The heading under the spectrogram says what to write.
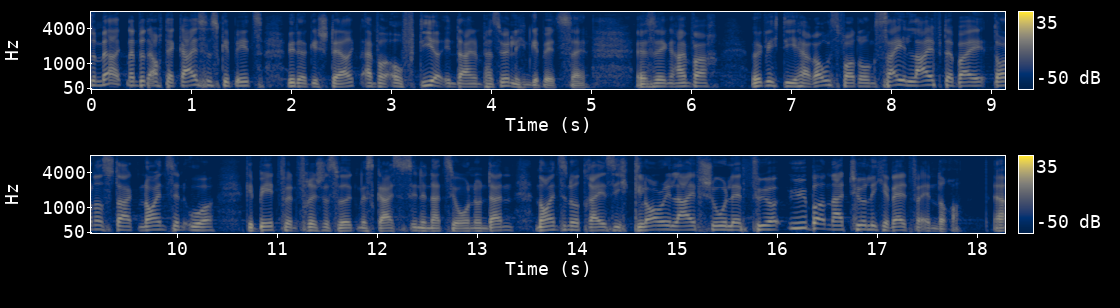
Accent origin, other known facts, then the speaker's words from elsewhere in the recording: Stuttgart, Baden-Württemberg, Germany; Ich bin ja in Stuttgart aufgewachsen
